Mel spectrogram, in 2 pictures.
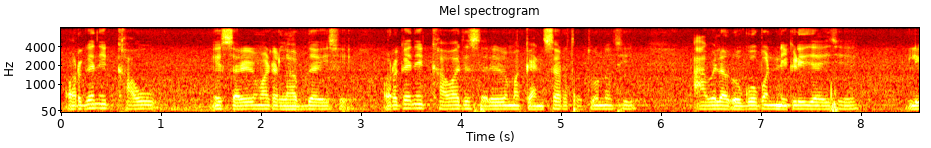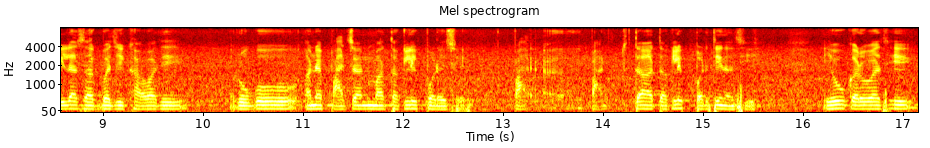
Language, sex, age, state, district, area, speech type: Gujarati, male, 18-30, Gujarat, Valsad, rural, spontaneous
